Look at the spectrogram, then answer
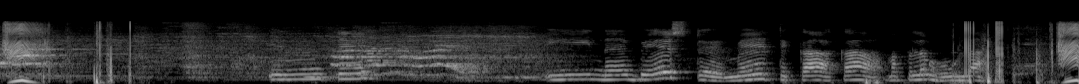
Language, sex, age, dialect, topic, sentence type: Bhojpuri, female, 18-24, Western, banking, question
